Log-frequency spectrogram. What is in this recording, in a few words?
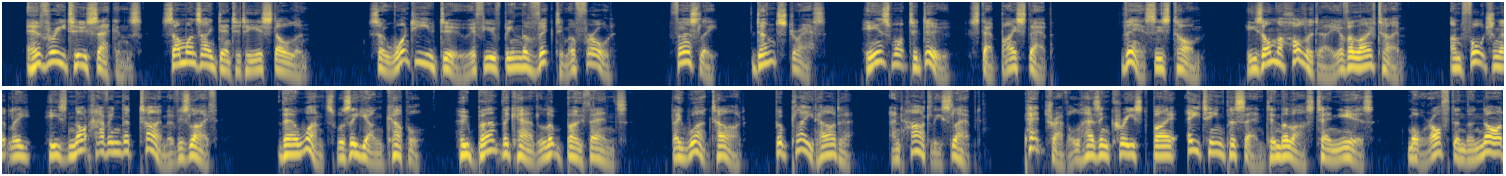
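CONVERSATIONAL, voice over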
